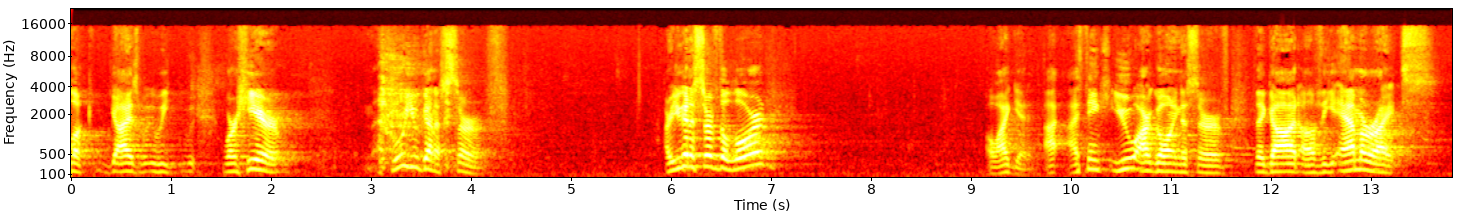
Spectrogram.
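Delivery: put-on sarcastic tone. Acting out a challenge to the people: imitating a sarcastic tone. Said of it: "a little bit of sarcasm in there".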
